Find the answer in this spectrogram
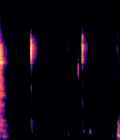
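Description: A few faint keystrokes on a computer keyboard: single clicks about half a second in and a small cluster near the end.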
